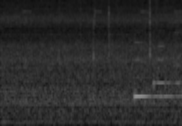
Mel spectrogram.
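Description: Faint hiss, then near the end a loud electronic beep from a tablet: one steady tone that starts suddenly and holds, the device's chime as it comes back on after crashing.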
